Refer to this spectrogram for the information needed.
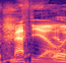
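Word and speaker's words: Malthael: I really loved Bales in 2, and I really liked Malthus, whatever it's called. – Mathiel, I think is how you pronounce it.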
